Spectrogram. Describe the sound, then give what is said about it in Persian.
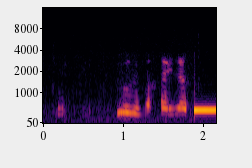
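A telephone line tone as a caller to a radio call-in is connected: a voice speaks briefly, then a single short, steady, mid-pitched electronic tone sounds loudly and cuts off. “یک تماس دیگه رو وصل می سازیم بشنیم کدام نازنین است از کجا تماس گرفته.”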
